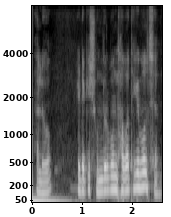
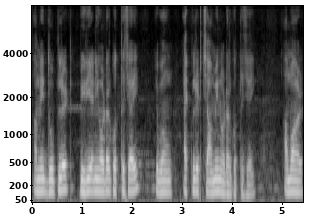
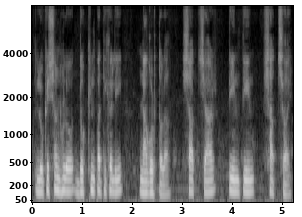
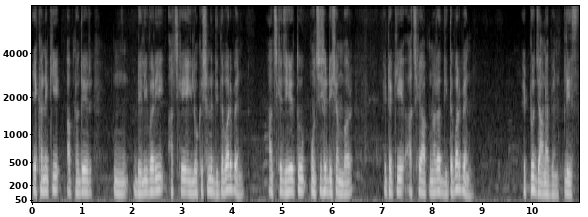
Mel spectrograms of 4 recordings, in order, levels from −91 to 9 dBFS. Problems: constant background noise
